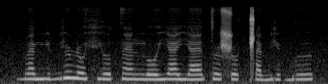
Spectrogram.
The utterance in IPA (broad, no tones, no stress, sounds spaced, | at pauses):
b æ mʲ e bʲ u ɳ o fʲ o t æ̃ n̪ o j æ j æ t ɯ ʂ o ǁ æ bʲ ø b ɯ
